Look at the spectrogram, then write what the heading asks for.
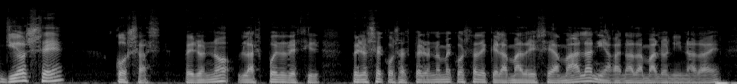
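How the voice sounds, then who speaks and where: In a very clean recording with a silent background, a man with a fairly low voice speaks at a moderate pace. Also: ordinary pitch variation. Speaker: podcast host. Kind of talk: casual chat. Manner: animated.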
